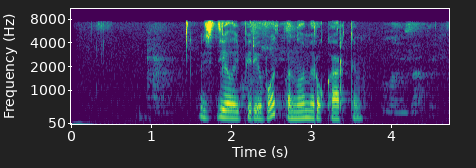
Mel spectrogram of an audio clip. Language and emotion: Russian, neutral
